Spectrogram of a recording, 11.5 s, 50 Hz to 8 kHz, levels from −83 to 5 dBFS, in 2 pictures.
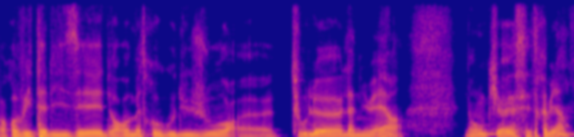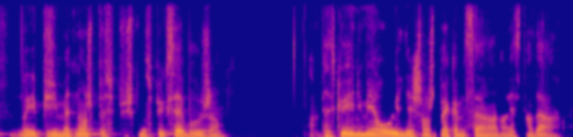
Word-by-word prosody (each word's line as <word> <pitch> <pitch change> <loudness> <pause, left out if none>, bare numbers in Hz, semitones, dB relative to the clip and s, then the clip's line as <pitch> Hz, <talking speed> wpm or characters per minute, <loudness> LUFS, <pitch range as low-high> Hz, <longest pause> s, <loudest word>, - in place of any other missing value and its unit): revitaliser, 110 -1 +2
de 100 - -4
remettre 110 +4 0
au 105 - +2
goût 105 +1 -1
du 105 +1 -1
jour, 105 0 -2
heu, 90 -2 -11
tout 135 +1 -2
le 110 -5 +4
l'annuaire 100 0 -1 0.6
donc 120 +3 -2
heu, 95 0 +3
c'est 90 -1 -5
très 125 - 0
bien. 145 +9 0 0.3
Oui 105 0 +2
et 105 - +2
puis 110 0 -1
maintenant, 105 +4 +2
je 125 - -2
pens 110 -5 -7
je - - -10
pense 115 0 -5
plus 125 - -1
que 120 - -7
ça 120 -3 +4
bouge, 105 -3 -2
hein, 95 0 -7 1.0
parce 100 -2 -5
que 115 - +2
les 105 - +5
numéros, 110 +1 +5
ils 110 - +4
les 105 - +3
changent 105 +1 -3
pas 105 - 0
comme 105 -2 -2
ça, 105 -2 -1
hein, 100 0 -2
dans - - -7
les 90 - -5
standards. 95 +2 -5
105 Hz, 225 wpm, -22 LUFS, 100-110 Hz, 1.0 s, les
